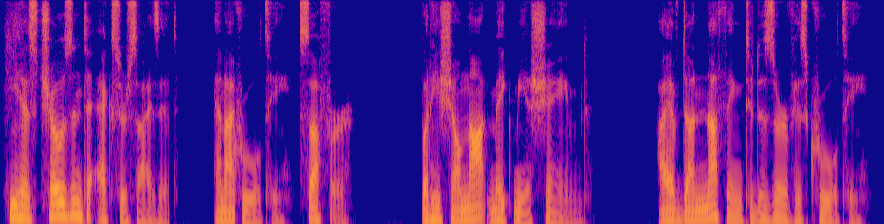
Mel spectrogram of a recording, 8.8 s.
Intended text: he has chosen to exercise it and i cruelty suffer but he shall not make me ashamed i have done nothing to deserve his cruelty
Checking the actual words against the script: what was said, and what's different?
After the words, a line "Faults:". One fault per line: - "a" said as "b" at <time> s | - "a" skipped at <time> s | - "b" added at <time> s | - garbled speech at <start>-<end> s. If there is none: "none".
he has chosen to exercise it and i cruelty suffer but he shall not make me ashamed i have done nothing to deserve his cruelty
Faults:
none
